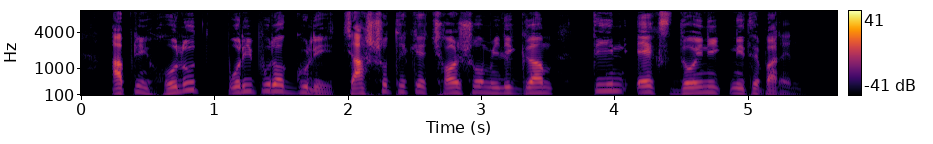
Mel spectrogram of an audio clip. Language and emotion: Bengali, neutral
